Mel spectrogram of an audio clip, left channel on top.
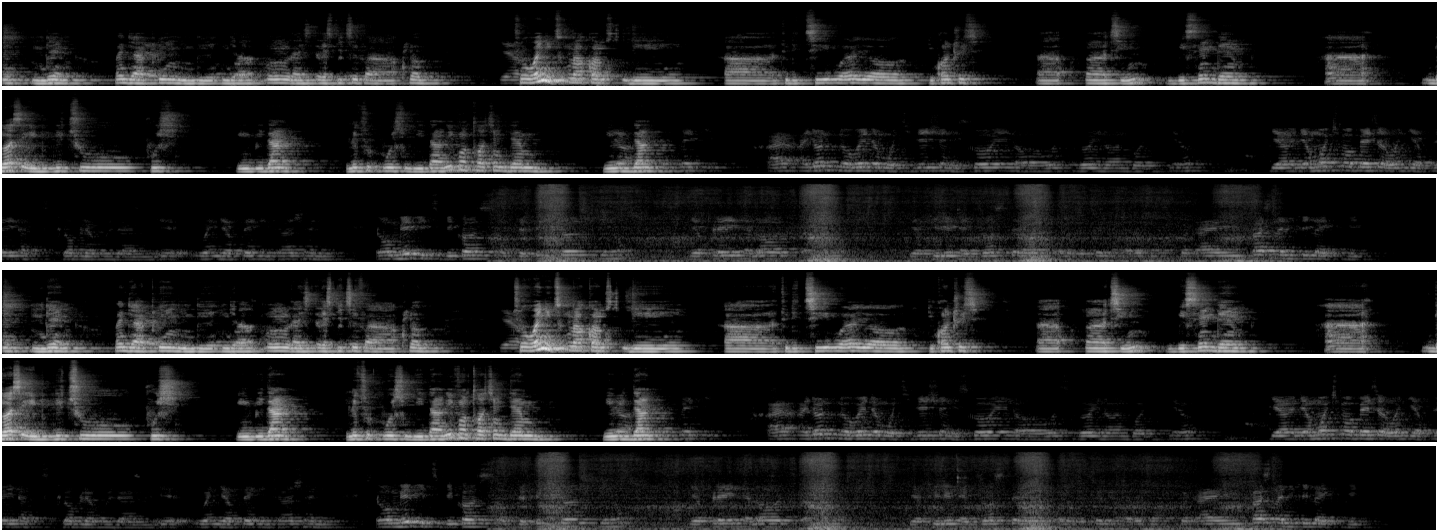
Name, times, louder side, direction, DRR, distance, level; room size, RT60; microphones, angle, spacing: voice 1, 0.0-4.5 5.1-7.0 7.2-9.8 10.3-12.6 13.2-13.7 14.2-16.2 16.7-17.4 17.8-20.0 20.4-21.1, right 2 dB, 60° right, 0.7 m, -23 dB
voice 2, 21.1-21.5 22.0-26.2 27.0-29.0 29.3-32.0 32.4-34.9 35.5-37.1 37.8-42.2, right 1 dB, 20° right, 5.3 m, -40 dB
sound 1, 33.5-41.5, equal, 10° left, 4.5 m, -41 dB
18.0 x 13.5 x 5.4 m
head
